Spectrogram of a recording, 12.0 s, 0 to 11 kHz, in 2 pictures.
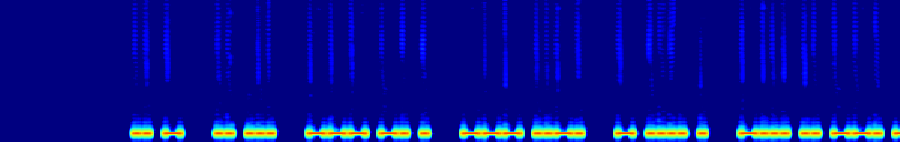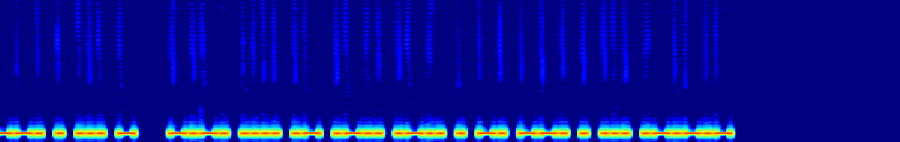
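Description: Morse code sent at 35 words per minute as a single steady tone of about 700 Hz, keyed in quick dots and dashes. It starts about a second in and stops about a second before the end. It spells out the sentence just spoken, "It is one of the biggest challenges".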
